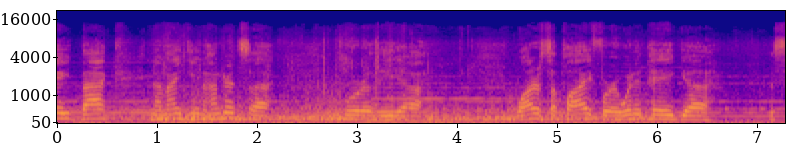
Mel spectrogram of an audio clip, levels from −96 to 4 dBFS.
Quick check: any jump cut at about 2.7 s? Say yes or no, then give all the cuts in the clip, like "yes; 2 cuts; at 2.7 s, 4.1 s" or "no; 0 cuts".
yes; 1 cut; at 2.7 s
